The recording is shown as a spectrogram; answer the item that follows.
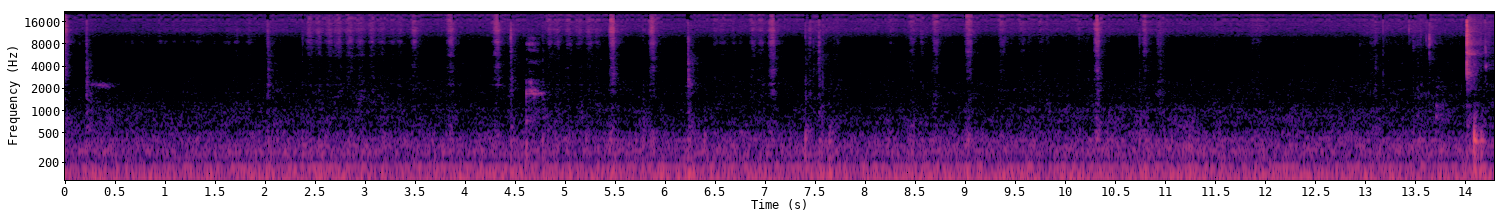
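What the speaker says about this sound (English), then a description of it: "with the black pencil, watercolor pencil. I'm just going to establish a shadow." A black watercolor pencil shades on paper with soft, continuous scratching strokes and occasional light taps, quiet and close against a low background rumble.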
